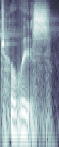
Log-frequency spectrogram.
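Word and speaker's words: charis (χάρις): That's how you spell it. But it's pronounced charis.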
